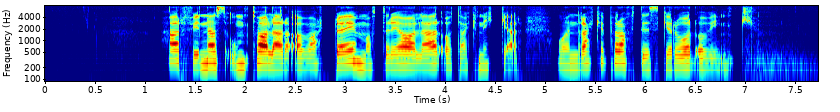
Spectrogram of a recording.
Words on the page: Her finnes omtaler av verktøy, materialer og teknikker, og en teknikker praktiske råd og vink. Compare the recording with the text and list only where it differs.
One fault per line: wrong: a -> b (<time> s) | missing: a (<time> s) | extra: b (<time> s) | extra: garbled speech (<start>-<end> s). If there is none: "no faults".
wrong: teknikker -> rekke (5.4 s)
